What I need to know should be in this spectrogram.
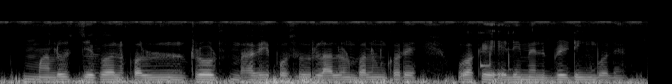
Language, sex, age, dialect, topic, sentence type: Bengali, male, 41-45, Jharkhandi, agriculture, statement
